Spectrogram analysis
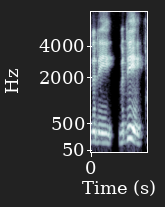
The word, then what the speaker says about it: Vidhi: It's literally just pronounced Vidhi.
